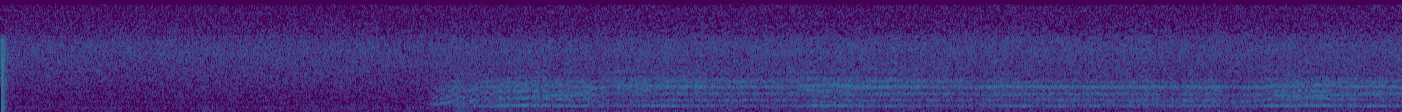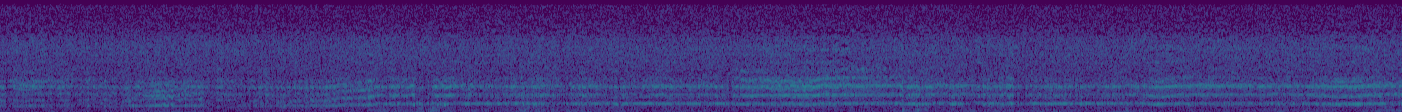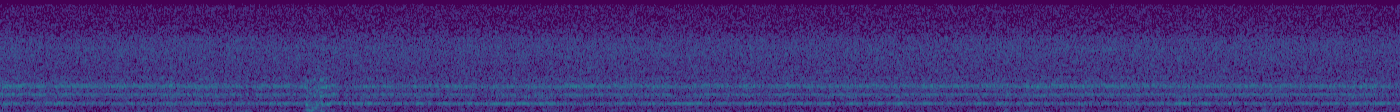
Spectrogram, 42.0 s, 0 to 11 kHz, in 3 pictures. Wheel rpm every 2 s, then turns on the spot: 0, 0, 70, 160, 160, 160, 160, 160, 160, 220, 230, 220, 230, 230, 230, 230, 240, 230, 230, 230, 230.
none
